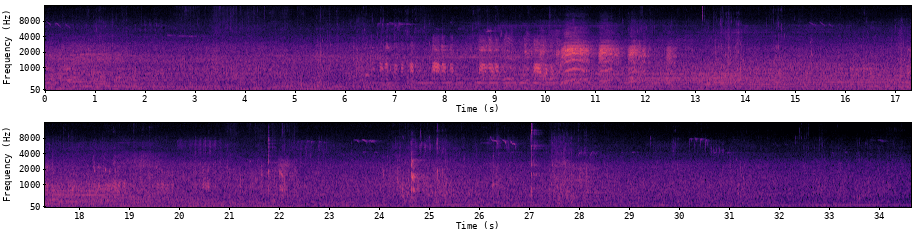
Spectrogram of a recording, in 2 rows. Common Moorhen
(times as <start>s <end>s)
2.0s 5.0s, 6.1s 12.6s, 18.3s 29.2s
